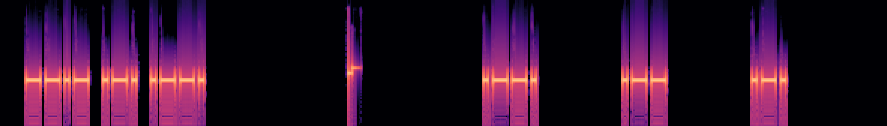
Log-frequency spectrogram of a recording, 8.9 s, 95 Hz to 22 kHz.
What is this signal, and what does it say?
Morse code, heard as a keyed tone, about 25 wpm, spaced as for 13 wpm, 700 Hz. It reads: QRP PWR
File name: Top 90 QSO Elements - 6x Character Spacing - 25wpm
